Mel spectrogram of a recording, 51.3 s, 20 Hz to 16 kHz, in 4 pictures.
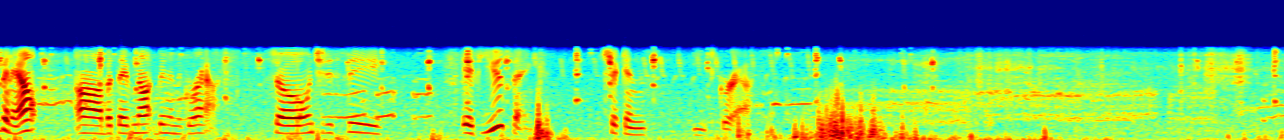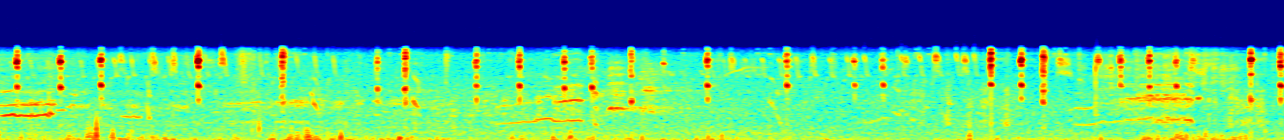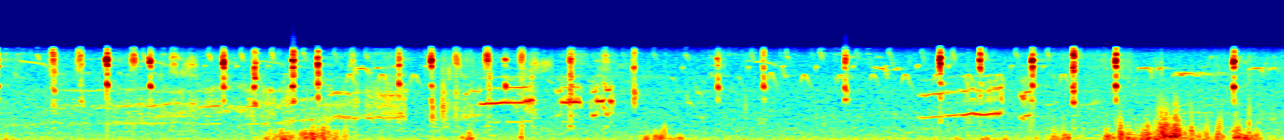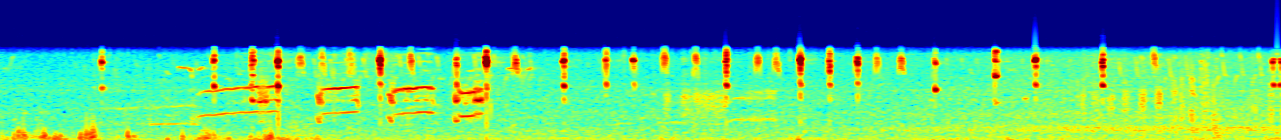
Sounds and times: Chicken, rooster: 0:00.0 - 0:02.4, 0:03.0 - 0:06.2, 0:07.1 - 0:38.2, 0:39.4 - 0:51.3
Bird: 0:00.0 - 0:51.3.

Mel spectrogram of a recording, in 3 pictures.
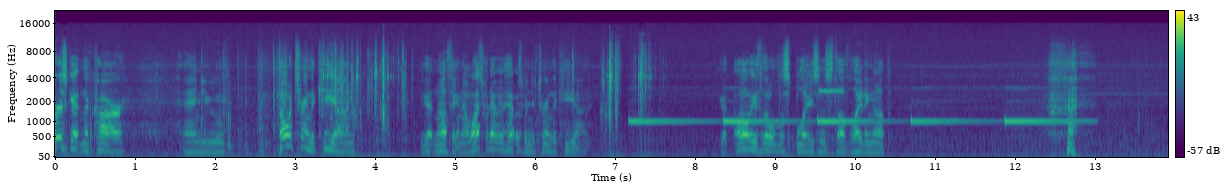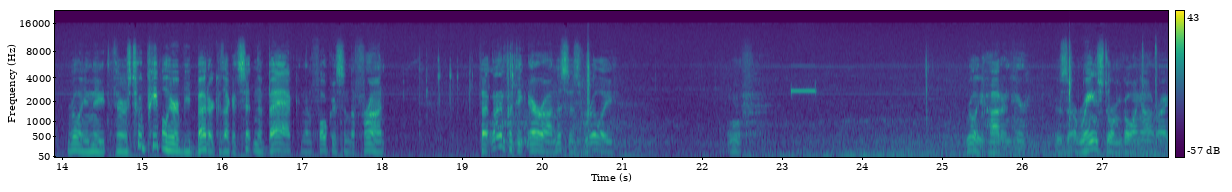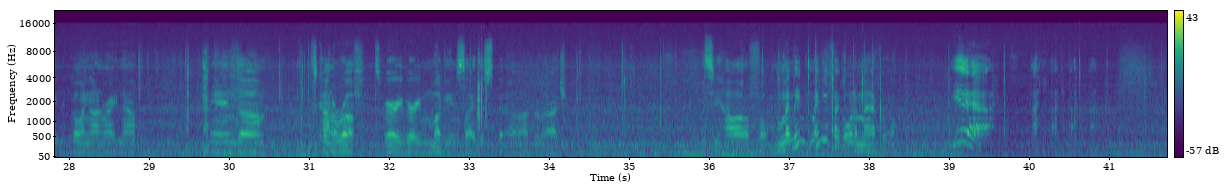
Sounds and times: Speech: 0:00.0 - 0:00.9, 0:01.6 - 0:02.2, 0:02.8 - 0:03.8, 0:04.6 - 0:06.7, 0:08.3 - 0:10.4, 0:14.0 - 0:18.1, 0:19.2 - 0:21.0, 0:22.3 - 0:22.7, 0:25.3 - 0:28.9, 0:29.7 - 0:34.2, 0:35.9 - 0:38.4, 0:39.0 - 0:39.6.

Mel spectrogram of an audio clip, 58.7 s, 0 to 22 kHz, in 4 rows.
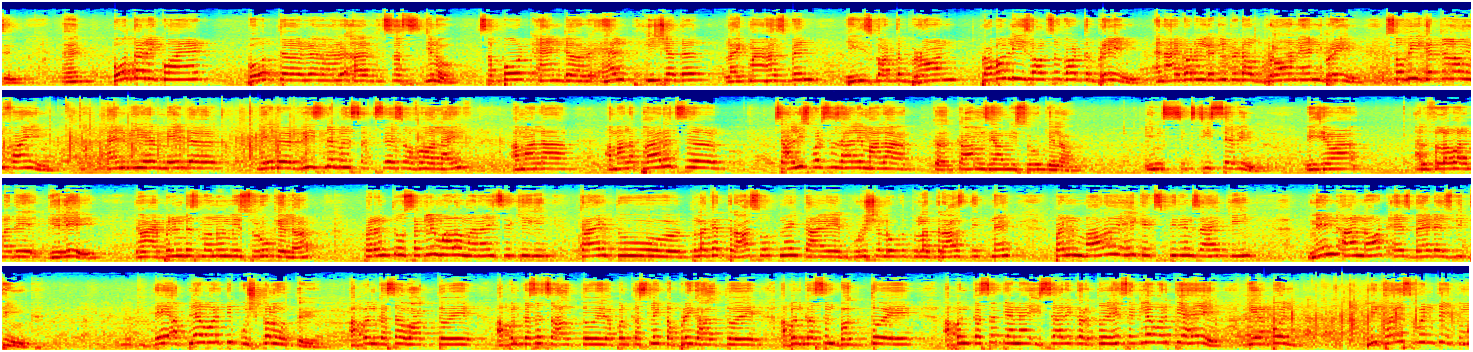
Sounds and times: Female speech, woman speaking: 0:00.0 - 0:44.5, 0:45.6 - 0:57.1, 0:57.7 - 0:58.7
Narration, monologue: 0:00.0 - 0:58.7.

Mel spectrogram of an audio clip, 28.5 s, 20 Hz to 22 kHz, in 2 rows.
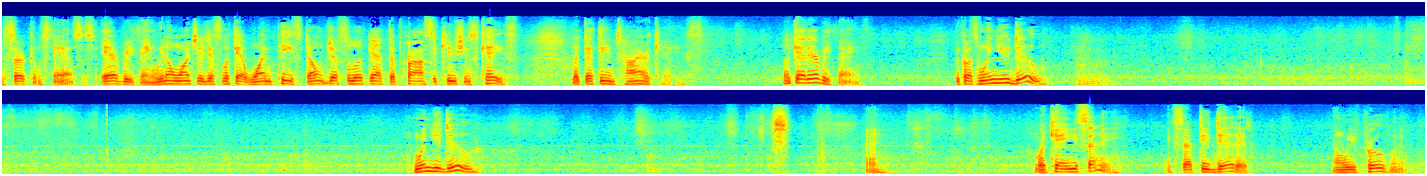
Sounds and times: Speech: 0:00.0 - 0:07.1, 0:07.8 - 0:08.7, 0:09.5 - 0:10.5, 0:18.3 - 0:19.1, 0:22.8 - 0:23.2, 0:24.6 - 0:26.8, 0:27.5 - 0:28.4
Inside, large room or hall: 0:10.4 - 0:17.2.

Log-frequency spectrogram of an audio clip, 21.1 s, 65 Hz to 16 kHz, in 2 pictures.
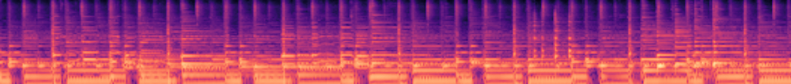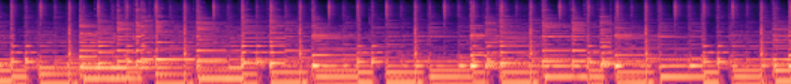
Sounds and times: Acoustic guitar: 0:00.0 - 0:21.1.

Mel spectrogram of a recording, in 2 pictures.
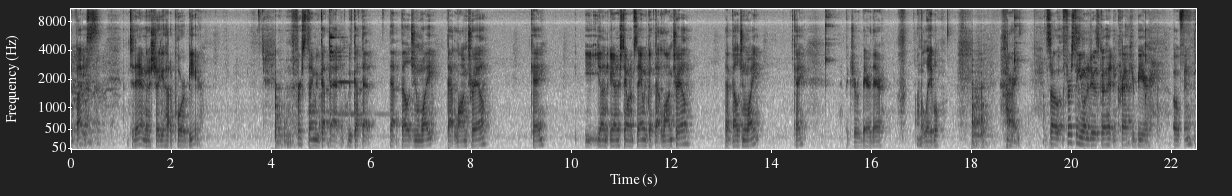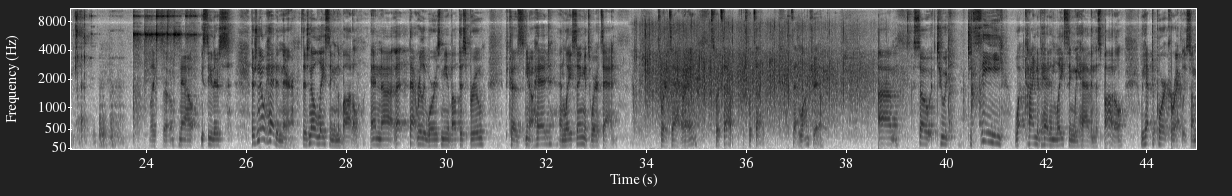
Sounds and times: Speech: 0:00.0 - 0:02.8, 0:04.4 - 0:08.4, 0:09.2 - 0:09.6, 0:10.3 - 0:12.5, 0:13.1 - 0:14.8, 0:15.5 - 0:17.5, 0:18.6 - 0:22.6, 0:24.1 - 0:33.5, 0:34.2 - 0:37.6, 0:38.6 - 0:45.0.

